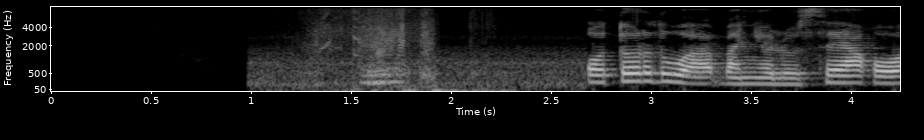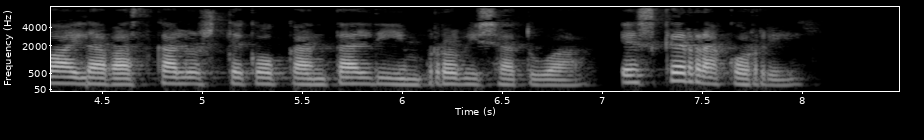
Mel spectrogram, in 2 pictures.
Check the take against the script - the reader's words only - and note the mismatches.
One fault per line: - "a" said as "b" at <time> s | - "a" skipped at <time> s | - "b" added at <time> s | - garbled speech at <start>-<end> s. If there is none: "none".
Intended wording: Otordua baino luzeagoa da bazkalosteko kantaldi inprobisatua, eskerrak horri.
none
